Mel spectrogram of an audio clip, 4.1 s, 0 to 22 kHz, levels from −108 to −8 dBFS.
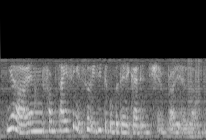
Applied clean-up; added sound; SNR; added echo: none; none; none; reverberation time 0.3 s.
